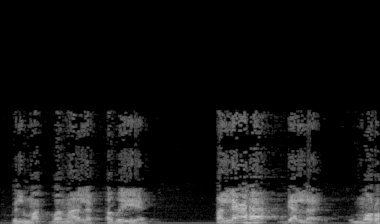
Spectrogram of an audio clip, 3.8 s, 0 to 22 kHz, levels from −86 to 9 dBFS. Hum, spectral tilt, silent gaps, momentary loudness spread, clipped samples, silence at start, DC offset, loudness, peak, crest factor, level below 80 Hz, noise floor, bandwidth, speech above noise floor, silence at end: none; -4.5 dB/octave; none; 13 LU; under 0.1%; 0.1 s; 0.1%; -22 LUFS; -4 dBFS; 18 dB; -60 dBFS; -56 dBFS; 11.5 kHz; 34 dB; 0 s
